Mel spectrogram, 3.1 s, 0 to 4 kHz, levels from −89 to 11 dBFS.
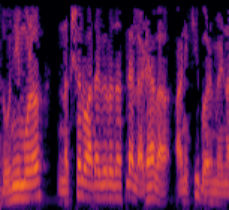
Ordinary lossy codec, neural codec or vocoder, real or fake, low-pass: none; none; real; 3.6 kHz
